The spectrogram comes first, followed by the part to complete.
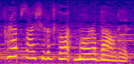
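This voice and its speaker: A woman's voice: high-pitched, animated, fast talker, over music. An actress playing a naive, eager young farm woman, earnest and wistful, in dramatic 1940s radio style. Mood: wistful remembering. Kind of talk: 1940s radio acting, dramatic first-person narration. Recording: muffled 1940s radio recording.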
